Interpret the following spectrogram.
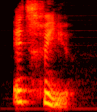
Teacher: preposition for. In the sentence, the vowel is reduced to f. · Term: weak forms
